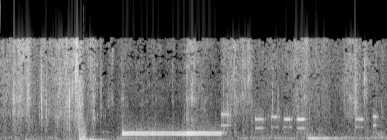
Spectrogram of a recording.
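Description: A sharp click, then a steady dial tone hums for about two seconds before a quick series of short, beeping touch-tone presses dials a telephone number to call the superintendent.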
